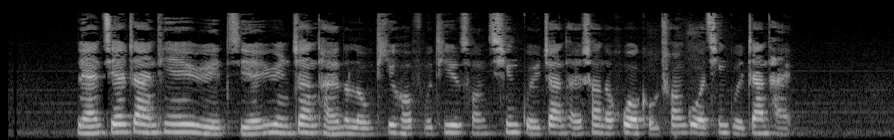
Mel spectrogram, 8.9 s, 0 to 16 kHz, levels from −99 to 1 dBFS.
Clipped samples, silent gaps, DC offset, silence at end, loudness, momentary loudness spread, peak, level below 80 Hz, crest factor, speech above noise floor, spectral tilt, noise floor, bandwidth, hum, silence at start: under 0.1%; none; under 0.1%; 1.05 s; -31 LUFS; 8 LU; -12 dBFS; -86 dBFS; 20 dB; 36 dB; -3 dB/octave; -68 dBFS; 11.5 kHz; none; 0.75 s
